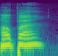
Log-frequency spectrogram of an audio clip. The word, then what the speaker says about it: HPOA: have known okay well now we know hopa pronounced hopa but spelled hpoa we now know what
